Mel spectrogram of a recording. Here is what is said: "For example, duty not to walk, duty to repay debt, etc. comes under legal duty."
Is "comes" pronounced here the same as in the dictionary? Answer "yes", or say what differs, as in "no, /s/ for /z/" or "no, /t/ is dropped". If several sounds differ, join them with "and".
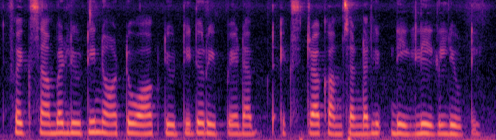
no, /s/ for /z/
